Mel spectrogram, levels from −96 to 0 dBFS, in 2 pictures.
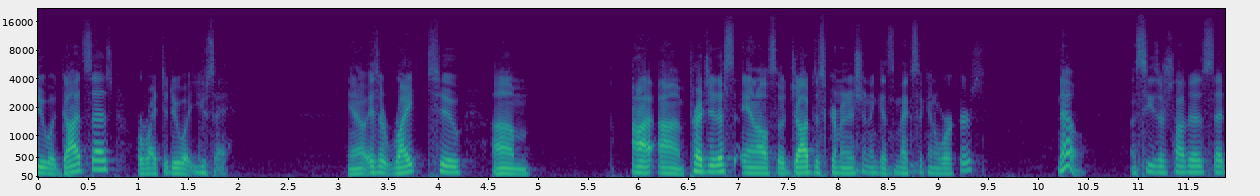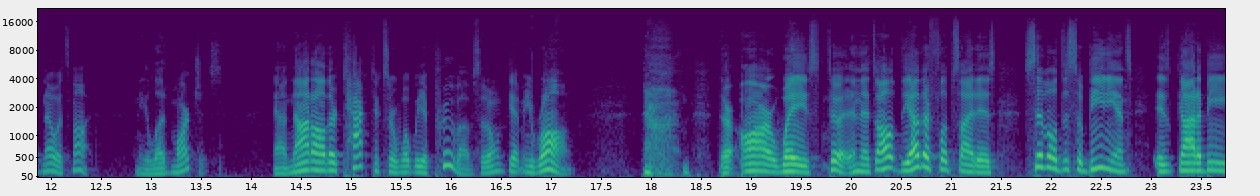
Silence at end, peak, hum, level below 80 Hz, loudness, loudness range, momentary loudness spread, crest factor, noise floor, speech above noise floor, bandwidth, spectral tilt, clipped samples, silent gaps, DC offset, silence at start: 0 s; -14 dBFS; none; -64 dBFS; -34 LUFS; 11 LU; 15 LU; 20 dB; -82 dBFS; 49 dB; 15 kHz; -7.5 dB/octave; under 0.1%; none; under 0.1%; 0 s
